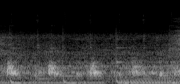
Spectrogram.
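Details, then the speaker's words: Rapid, regular whooshing pulses of normal fetal heart tones on Doppler, rate in the 130s, found by a certified nurse midwife after Leopold's maneuvers; 110–160 stated as the normal range. "that's another reassuring sign because it's very difficult to get a doppler sound wave off of a baby's butt so 130s excellent heartbeat and so i always tell moms like 110 to 160 is a normal range"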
